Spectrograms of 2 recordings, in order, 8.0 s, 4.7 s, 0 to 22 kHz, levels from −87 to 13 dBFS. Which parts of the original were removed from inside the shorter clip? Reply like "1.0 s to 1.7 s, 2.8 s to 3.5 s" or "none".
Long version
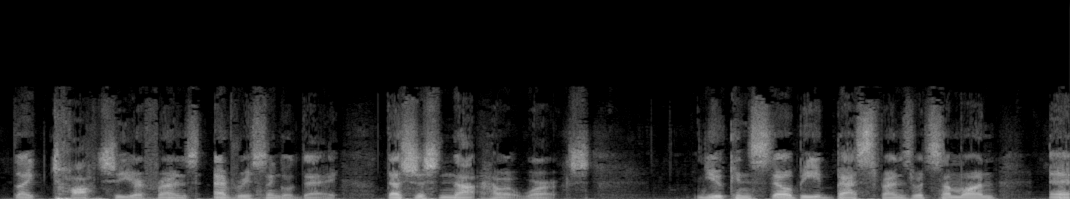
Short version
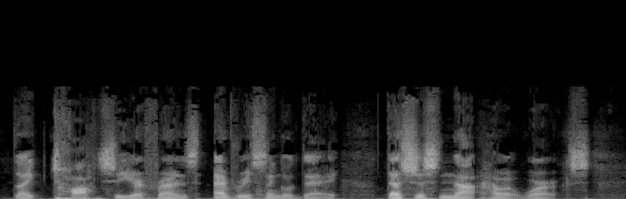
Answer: none

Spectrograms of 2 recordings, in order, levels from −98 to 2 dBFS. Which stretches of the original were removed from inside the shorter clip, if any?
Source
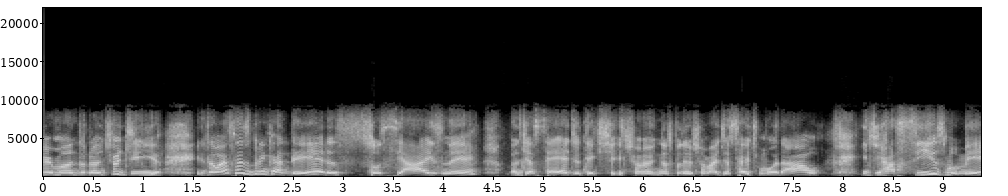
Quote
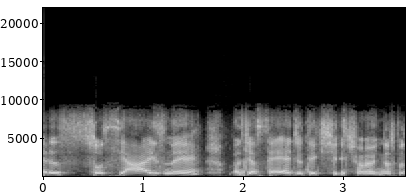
none

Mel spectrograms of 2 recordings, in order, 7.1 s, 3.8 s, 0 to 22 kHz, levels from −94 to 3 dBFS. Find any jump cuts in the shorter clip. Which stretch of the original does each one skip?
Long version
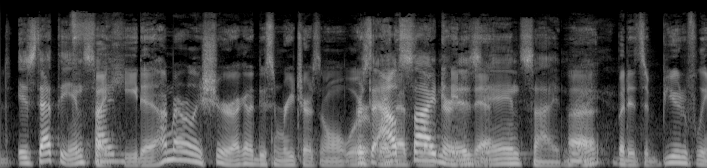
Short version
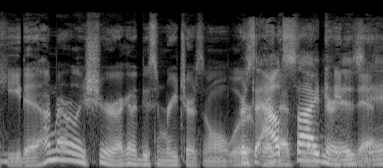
none

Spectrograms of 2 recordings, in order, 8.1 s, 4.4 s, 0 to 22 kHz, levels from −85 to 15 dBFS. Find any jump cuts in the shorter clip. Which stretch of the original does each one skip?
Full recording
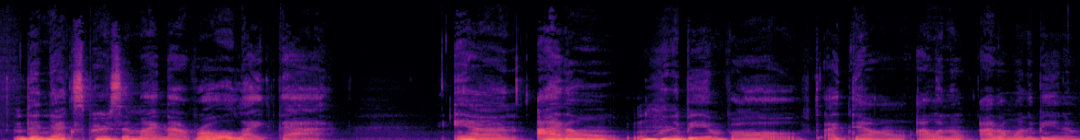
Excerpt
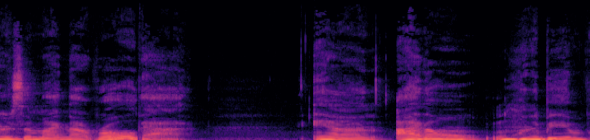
1.8 s to 2.1 s

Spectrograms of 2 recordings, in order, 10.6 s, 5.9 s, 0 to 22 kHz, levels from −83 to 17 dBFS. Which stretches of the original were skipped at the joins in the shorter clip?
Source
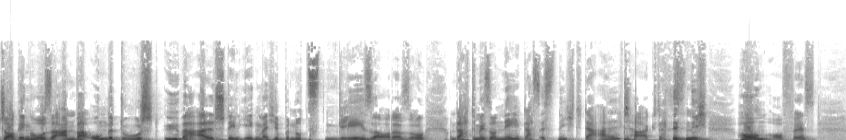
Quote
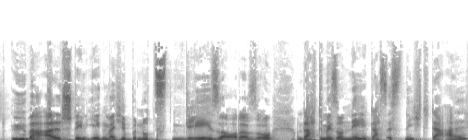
none

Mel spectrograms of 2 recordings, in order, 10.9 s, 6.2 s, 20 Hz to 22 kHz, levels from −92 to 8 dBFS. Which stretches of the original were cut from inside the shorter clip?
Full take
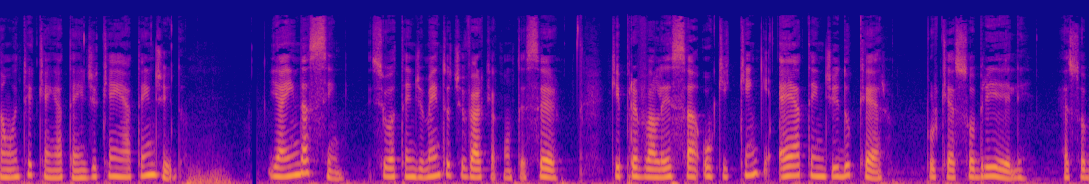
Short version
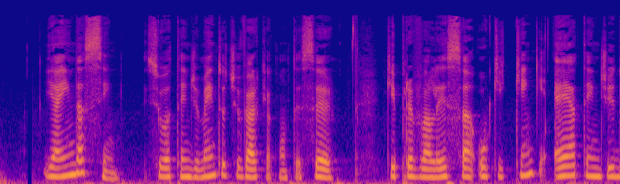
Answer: none

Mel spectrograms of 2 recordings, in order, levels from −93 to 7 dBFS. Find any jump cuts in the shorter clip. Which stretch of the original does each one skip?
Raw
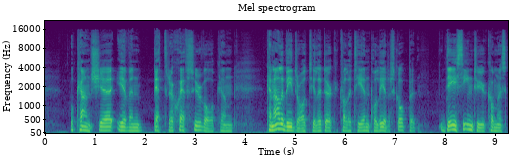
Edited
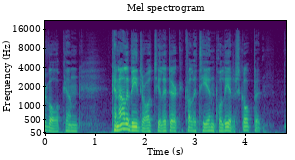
none

